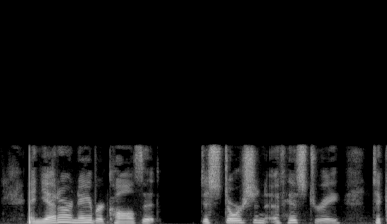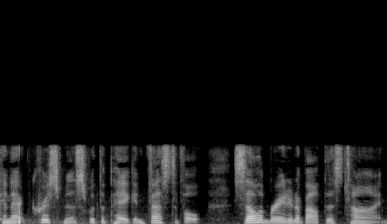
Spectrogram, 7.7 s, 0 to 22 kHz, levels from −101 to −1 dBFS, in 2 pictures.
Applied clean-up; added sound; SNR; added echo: neural mask model Resemble Enhance denoiser.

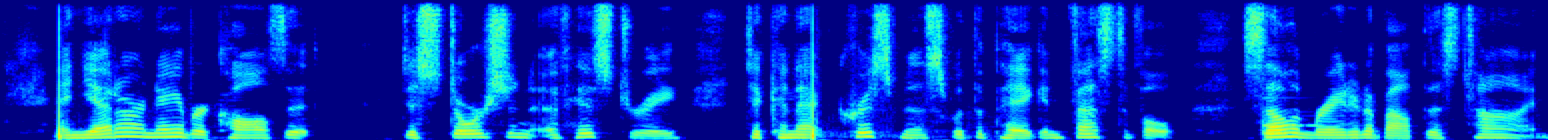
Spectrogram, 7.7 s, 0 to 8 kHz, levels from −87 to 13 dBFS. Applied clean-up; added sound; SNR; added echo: classical method Wiener filter.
